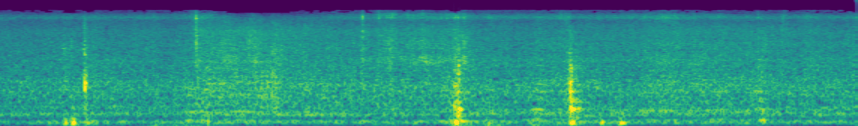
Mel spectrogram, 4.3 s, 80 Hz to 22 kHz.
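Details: Honey bees around a brood-filled hive being inspected in an Australian bee yard in spring, 7-9-22; a quiet, low steady drone broken by a few short taps and knocks.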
